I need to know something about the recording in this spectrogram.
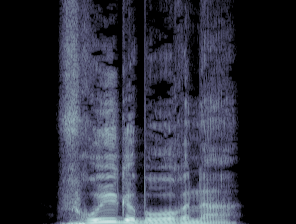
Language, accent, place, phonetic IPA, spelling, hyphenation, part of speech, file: German, Germany, Berlin, [ˈfʁyːɡəˌboːʁənɐ], Frühgeborener, Früh‧ge‧bo‧re‧ner, noun, De-Frühgeborener.ogg
- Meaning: 1. premature baby (male or of unspecified gender) 2. inflection of Frühgeborene: strong genitive/dative singular 3. inflection of Frühgeborene: strong genitive plural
